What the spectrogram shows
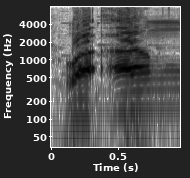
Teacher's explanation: ini adalah bacaan Ikhfa bacanya harus samar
